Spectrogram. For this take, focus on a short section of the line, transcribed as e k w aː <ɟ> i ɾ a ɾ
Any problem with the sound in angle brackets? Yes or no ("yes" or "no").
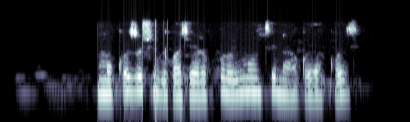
yes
